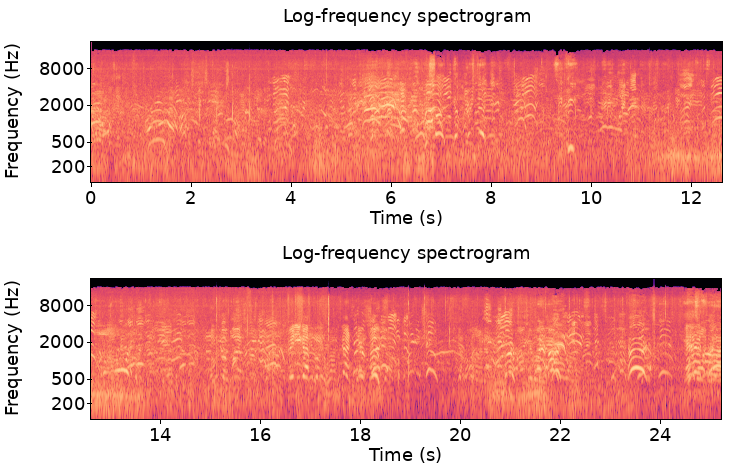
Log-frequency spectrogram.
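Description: Spectators cheer and shout from a distance.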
